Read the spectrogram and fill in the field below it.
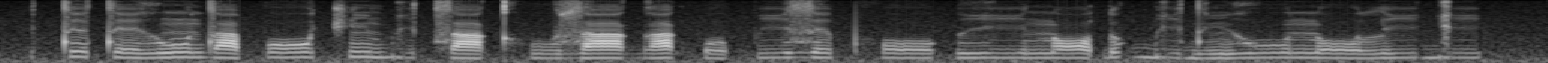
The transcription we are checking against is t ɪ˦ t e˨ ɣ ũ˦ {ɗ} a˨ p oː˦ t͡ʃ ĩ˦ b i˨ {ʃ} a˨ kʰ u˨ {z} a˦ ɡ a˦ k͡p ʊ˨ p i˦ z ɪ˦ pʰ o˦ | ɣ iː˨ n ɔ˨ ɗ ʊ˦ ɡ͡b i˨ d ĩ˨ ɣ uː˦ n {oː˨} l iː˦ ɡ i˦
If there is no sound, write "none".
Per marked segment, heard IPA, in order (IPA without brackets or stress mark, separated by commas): d, t͡s, z, oː˨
